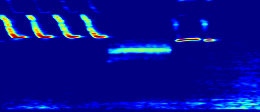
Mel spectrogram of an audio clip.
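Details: Canary singing for training: four loud downslurred whistles, then a level buzzing roll and a few brief high notes, in a quiet room.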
